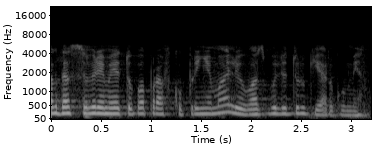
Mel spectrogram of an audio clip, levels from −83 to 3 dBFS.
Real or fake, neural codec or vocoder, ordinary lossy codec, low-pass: real; none; none; 5.4 kHz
